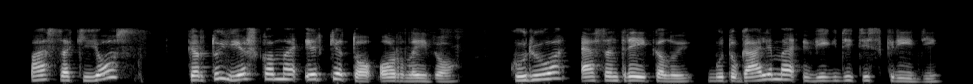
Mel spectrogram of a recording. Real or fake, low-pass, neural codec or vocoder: real; 5.4 kHz; none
